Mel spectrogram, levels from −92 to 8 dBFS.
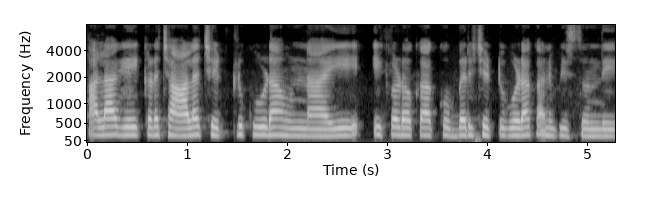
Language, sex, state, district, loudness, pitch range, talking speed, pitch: Telugu, female, Telangana, Mahabubabad, -18 LUFS, 185-200 Hz, 135 wpm, 195 Hz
